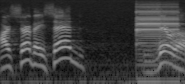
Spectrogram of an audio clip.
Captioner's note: buzzer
